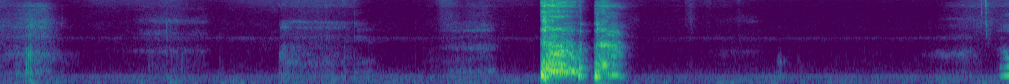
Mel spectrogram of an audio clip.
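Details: Two quick, harsh coughs with a faint steady hum and no clear wheeze, from an adult with bronchitis who is taking amoxicillin and using an inhaler and says they sound better; cough in bronchitis.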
